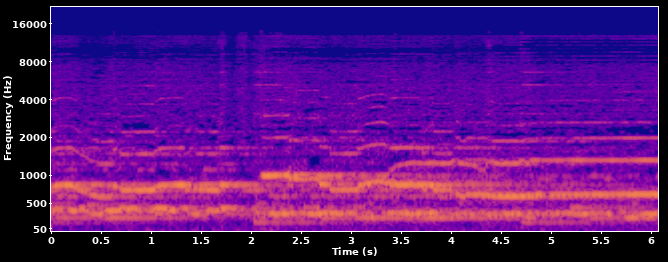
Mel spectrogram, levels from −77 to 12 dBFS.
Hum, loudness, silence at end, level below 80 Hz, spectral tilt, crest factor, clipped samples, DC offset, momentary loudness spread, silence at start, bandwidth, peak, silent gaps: none; -19 LUFS; 0 s; -56 dBFS; -5 dB/octave; 14 dB; under 0.1%; under 0.1%; 3 LU; 0 s; 14 kHz; -6 dBFS; none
